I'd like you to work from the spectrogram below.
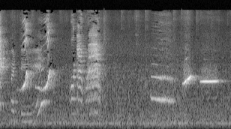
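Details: A talking parrot gives short rising and falling tonal syllables with harsh bursts, then clear level whistled notes near the end, over a steady low background hum.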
